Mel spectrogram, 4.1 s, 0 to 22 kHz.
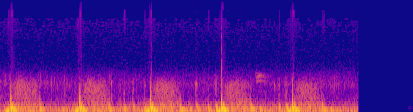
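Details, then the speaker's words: Mitral regurgitation: a regular heartbeat near 85 a minute with a blowing holosystolic murmur and added low S3 and S4 sounds around the beats. A deep held inspiration does not change the murmur. "there's also a holosystolic or pansystolic murmur with added heart sounds like the S3 and S4"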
